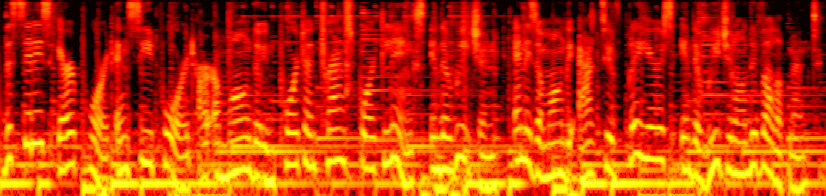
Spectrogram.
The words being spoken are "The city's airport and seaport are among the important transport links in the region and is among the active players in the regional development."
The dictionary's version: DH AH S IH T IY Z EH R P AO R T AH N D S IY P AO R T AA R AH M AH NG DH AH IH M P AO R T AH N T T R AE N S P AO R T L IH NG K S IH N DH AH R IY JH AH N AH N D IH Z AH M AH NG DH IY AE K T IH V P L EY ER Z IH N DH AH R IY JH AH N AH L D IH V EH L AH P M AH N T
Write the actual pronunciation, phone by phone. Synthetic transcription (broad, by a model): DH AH S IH T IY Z EH R P AO R T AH N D S IY P AO R T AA R AH M AH NG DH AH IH M P AO R T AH N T T R AE N S P AO R T L IH NG K S IH N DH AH R IY JH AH N AH N D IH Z AH M AH NG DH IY AE K T IH V P L EY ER S IH N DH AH R IY JH AH N AH L D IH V EH L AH P M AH N T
